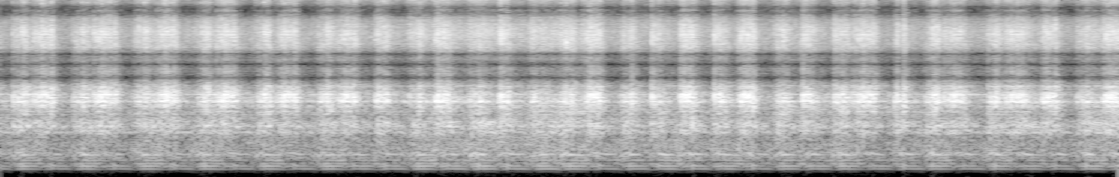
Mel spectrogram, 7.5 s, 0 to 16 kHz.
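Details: Polaris PB4-60Q booster pump for Polaris 380 pool cleaner, quiet model a few years old: loud harsh roar with rough pulsing about 2.5 per second, audible over 100 ft even enclosed; abnormally loud.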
